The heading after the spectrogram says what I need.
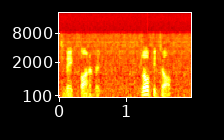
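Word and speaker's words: L'Hôpital's: that applies to limit okay ah this is pronounced loaf at all okay you say it low feet tall everybody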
